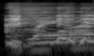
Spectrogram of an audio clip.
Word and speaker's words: Lana: Lana. It's Lana. Lana. Okay. Sorry. You know, they wrote banana next to my name on John Legend's paper. I found out so he would say it right.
